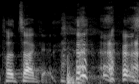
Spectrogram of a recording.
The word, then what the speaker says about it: Pawtucket: I thought it's pronounced as Pataki. Right. You're like, no, it's Pataki. Pawtucket.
